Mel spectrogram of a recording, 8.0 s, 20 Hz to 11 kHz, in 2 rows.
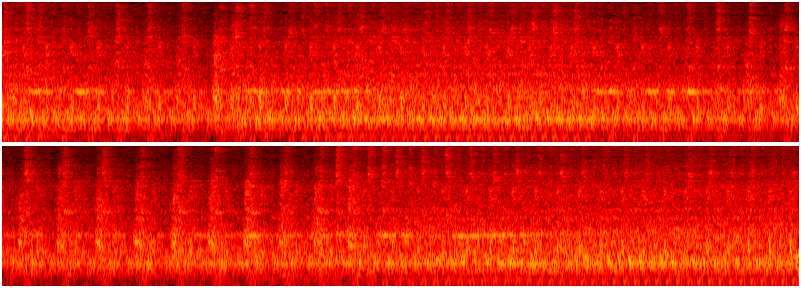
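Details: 1976 Gravely 816 tractor, after reassembly, carburetor dry then possibly flooded: ragged stumbling idle with irregular pops and sputters, recovering; cause unknown, flooding or fuel suspected.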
